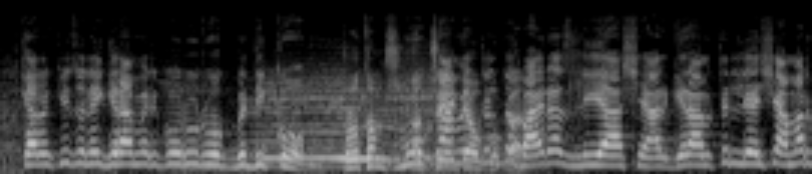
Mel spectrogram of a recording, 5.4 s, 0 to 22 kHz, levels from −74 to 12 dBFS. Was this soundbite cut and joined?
no; 0 cuts

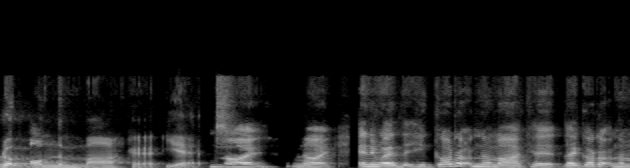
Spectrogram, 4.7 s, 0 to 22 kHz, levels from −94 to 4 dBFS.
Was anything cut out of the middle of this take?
yes; 1 cut; at 2.6 s

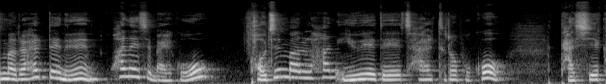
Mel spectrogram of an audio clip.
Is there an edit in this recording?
no; 0 cuts

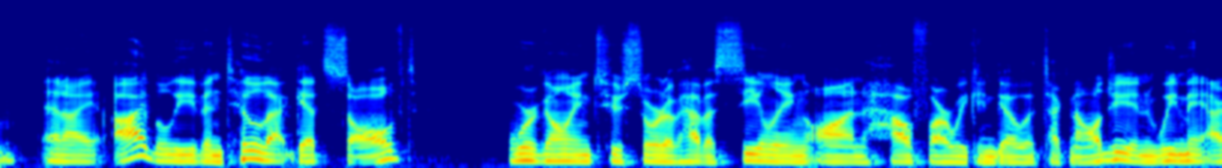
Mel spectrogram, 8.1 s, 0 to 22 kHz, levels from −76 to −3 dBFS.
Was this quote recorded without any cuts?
yes; 0 cuts

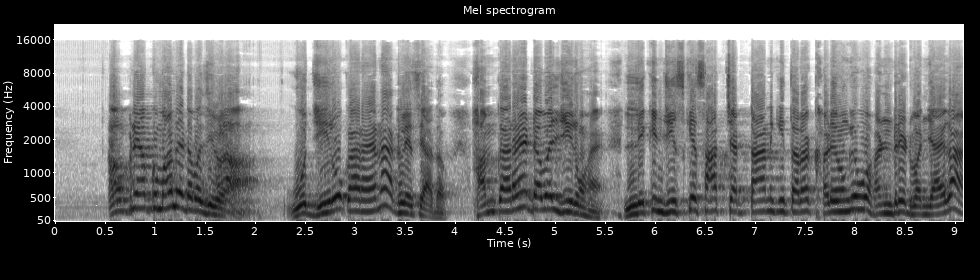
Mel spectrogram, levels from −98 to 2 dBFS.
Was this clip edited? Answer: no; 0 cuts

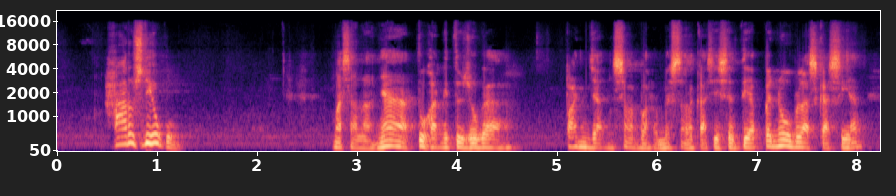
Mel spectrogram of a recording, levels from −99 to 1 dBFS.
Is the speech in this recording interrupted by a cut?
no; 0 cuts

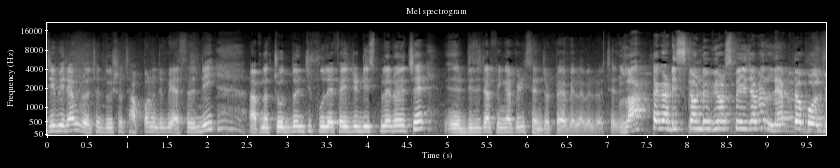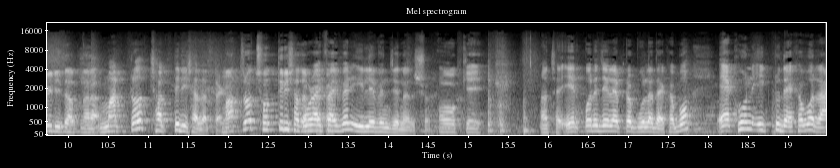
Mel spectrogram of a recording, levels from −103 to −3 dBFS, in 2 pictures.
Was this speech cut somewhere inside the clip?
no; 0 cuts

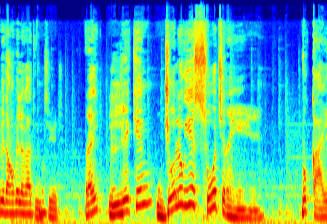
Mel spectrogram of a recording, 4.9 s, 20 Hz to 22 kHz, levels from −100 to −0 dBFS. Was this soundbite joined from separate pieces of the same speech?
no; 0 cuts

